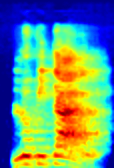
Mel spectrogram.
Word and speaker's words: l'hôpital: L'hôpital, the hospital. You can see we have a silent H that begins the word.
